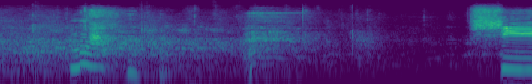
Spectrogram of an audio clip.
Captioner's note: audience laughing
